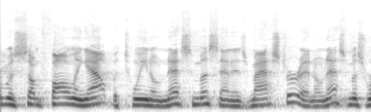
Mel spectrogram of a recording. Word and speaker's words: Onesimus: Now, Brother Mike, I pronounce it Onesimus,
